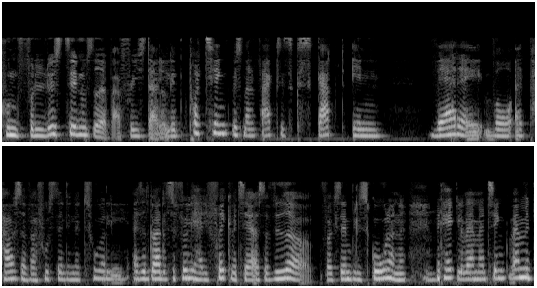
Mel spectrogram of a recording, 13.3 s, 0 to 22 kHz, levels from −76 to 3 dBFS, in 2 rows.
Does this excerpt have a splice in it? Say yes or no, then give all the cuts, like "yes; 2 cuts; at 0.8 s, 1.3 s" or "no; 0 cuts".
yes; 4 cuts; at 2.3 s, 4.3 s, 8.5 s, 12.1 s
